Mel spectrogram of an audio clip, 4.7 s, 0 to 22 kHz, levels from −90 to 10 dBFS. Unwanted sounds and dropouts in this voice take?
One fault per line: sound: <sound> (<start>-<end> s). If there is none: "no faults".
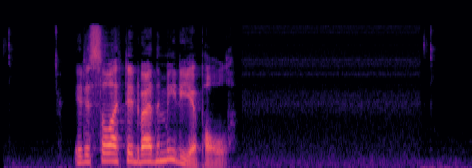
no faults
